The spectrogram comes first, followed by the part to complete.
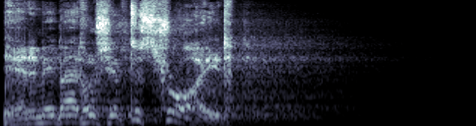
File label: Speech Destroy Enemy Battleship, EN GB; World Of Warships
